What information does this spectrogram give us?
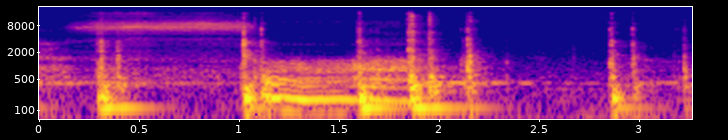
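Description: A game title is typed on a PC keyboard as a few sparse, irregular key clicks at an unhurried pace, with a faint steady tone running underneath and no talk.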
